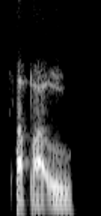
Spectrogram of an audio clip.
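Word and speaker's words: Taupau: Oh, Marty Kapow Tapow apparently is a Tapa'u. Give me a spell.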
